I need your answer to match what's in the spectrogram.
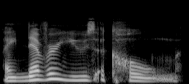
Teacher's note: Comb, forget the B, and the vowel is O like home, so you have to round your lips.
